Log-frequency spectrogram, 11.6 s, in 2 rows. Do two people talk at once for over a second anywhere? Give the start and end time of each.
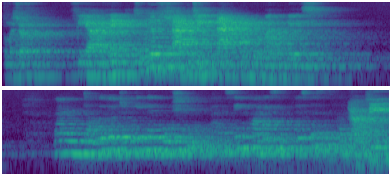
none

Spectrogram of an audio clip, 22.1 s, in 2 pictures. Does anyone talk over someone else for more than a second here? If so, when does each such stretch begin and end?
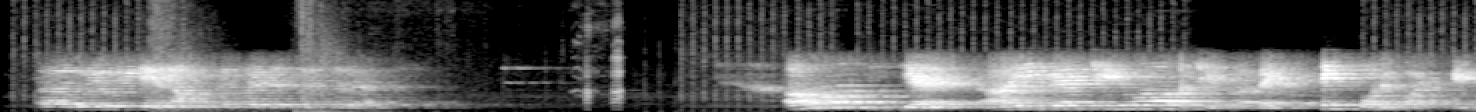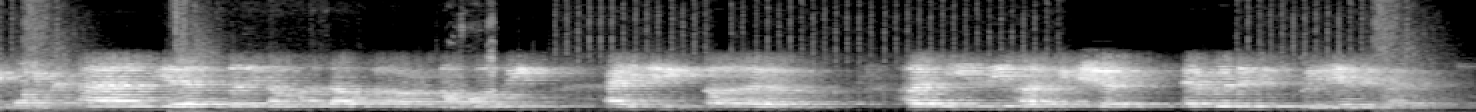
none

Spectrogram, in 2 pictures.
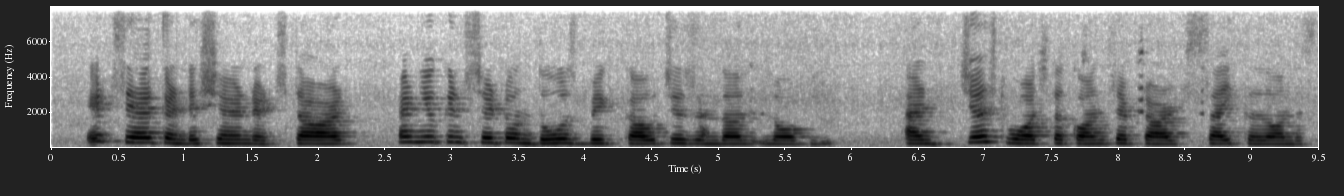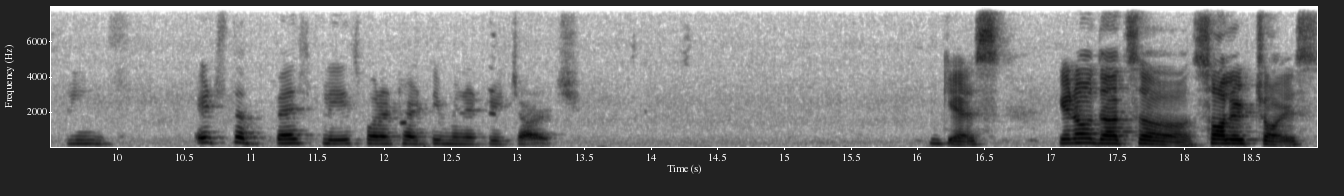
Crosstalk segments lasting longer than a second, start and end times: none

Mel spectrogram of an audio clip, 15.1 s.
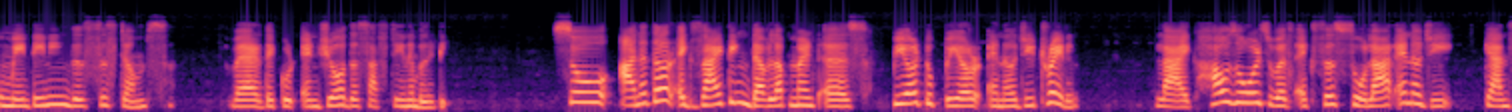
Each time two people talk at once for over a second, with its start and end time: none

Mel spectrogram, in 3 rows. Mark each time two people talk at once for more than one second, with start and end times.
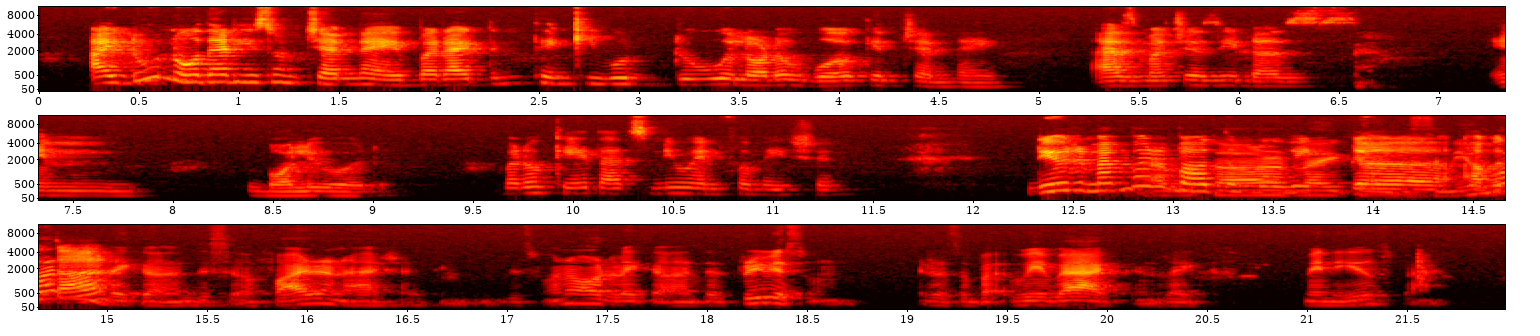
12.8-15.1

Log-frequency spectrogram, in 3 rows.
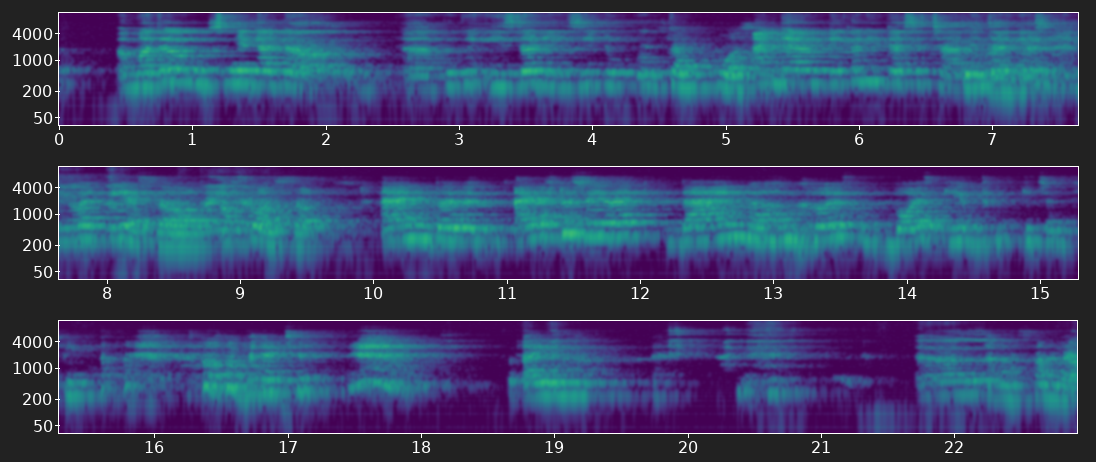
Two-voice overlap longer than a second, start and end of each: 6.8-8.2

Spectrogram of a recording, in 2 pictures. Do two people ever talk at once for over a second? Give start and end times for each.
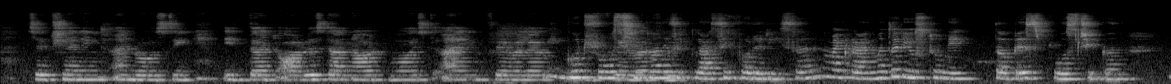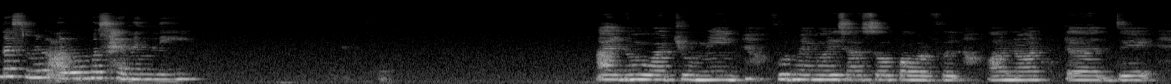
5.5-6.8

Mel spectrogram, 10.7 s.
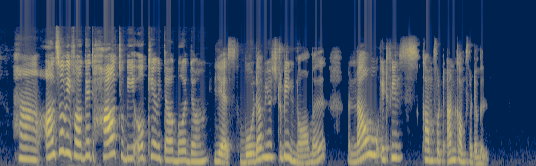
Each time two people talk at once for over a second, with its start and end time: none

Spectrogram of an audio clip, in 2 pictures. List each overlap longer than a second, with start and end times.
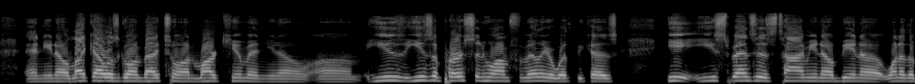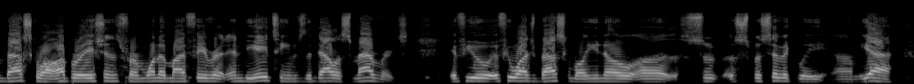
none

